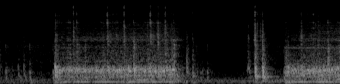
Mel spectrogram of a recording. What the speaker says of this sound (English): Back at the sewing machine, I'm going to set my machine for a straight stitch.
